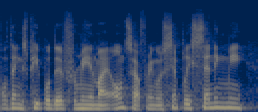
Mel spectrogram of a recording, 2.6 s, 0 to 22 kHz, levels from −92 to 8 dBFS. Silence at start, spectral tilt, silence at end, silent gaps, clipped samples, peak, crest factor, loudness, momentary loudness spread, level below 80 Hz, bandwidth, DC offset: 0 s; -6 dB/octave; 0.15 s; none; under 0.1%; -14 dBFS; 18 dB; -33 LUFS; 4 LU; -74 dBFS; 13 kHz; under 0.1%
